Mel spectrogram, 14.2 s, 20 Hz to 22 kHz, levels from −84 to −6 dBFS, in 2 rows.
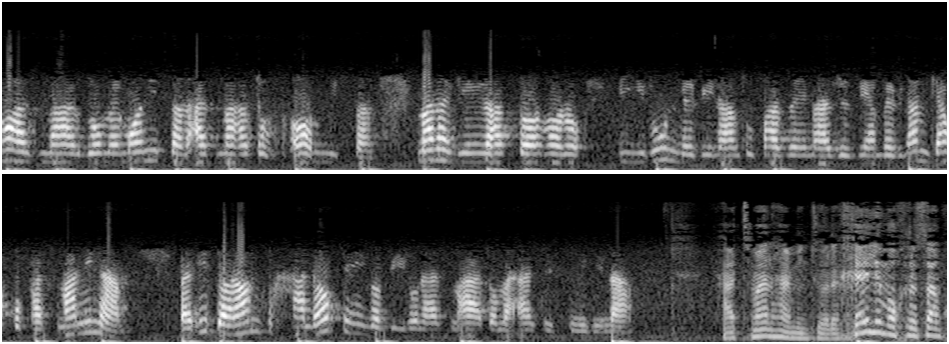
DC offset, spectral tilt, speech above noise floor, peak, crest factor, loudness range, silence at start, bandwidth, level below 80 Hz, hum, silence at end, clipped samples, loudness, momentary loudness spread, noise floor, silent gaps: under 0.1%; -5 dB/octave; 27 dB; 0 dBFS; 18 dB; 6 LU; 0 s; 11.5 kHz; -40 dBFS; none; 0 s; under 0.1%; -18 LUFS; 13 LU; -46 dBFS; none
